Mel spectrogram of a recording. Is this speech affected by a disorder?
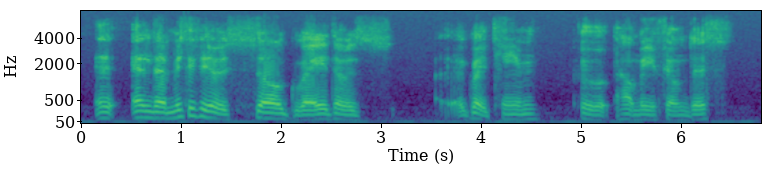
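Yes: cerebral palsy; cerebral palsy from birth, lifelong, affects speech and physical abilities; hard for others to understand at first.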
